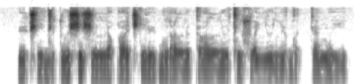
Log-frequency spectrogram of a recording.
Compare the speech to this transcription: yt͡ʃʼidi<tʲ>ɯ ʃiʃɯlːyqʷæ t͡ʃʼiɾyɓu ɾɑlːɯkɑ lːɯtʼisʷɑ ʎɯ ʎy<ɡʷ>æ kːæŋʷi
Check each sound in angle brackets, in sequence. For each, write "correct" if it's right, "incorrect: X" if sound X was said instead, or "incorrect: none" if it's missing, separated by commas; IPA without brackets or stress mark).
incorrect: tʷ, correct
